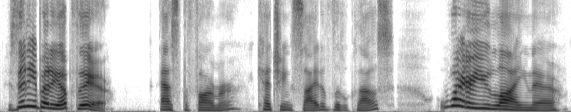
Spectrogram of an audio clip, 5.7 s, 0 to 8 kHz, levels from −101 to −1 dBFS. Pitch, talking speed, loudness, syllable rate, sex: 230 Hz, 180 wpm, -17 LUFS, 6.3 syllables/s, female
